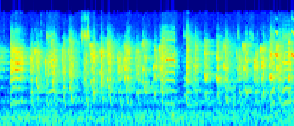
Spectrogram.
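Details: Four seconds of a male pet zebra finch singing: a continuous throaty, buzzy stream of rapid chattering notes and squeaks with hardly a pause.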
